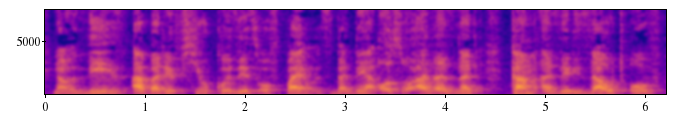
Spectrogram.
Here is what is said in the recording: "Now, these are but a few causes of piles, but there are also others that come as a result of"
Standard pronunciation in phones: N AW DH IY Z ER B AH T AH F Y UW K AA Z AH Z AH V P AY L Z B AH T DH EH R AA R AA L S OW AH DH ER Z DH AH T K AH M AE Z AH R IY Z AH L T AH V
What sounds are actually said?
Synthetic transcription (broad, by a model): N AW DH IY Z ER B AH T AH F Y UW K AA Z AH Z AH V P AY L Z B AH T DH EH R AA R AA L S OW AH DH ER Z DH AH T K AH M AE Z AH R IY Z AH L T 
